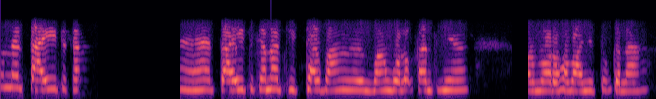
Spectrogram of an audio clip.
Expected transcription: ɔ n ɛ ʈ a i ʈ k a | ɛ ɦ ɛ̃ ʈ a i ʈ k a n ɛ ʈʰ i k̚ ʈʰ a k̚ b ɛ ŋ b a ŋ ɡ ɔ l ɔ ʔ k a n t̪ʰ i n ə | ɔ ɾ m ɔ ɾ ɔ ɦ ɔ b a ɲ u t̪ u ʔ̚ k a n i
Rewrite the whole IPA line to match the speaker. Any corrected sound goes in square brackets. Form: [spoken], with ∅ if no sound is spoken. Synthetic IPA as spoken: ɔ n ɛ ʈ a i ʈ k a | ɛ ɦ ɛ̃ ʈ a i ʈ k a n [a] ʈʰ i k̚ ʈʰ a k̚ b [a] ŋ b a ŋ [b] ɔ l ɔ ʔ k a n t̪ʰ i [ɲ] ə | ɔ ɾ m ɔ ɾ ɔ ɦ ɔ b a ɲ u t̪ u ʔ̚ k a n [a]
